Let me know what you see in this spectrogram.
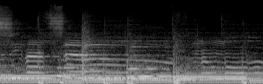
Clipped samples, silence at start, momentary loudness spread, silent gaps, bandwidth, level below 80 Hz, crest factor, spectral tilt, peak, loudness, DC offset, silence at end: under 0.1%; 0 s; 2 LU; none; 15.5 kHz; -32 dBFS; 12 dB; -7.5 dB/octave; -6 dBFS; -19 LUFS; under 0.1%; 0 s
